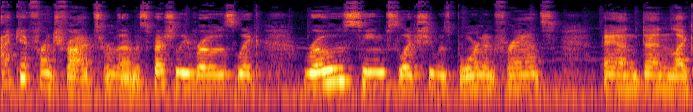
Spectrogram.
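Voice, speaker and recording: A young woman with a fairly low, dark-toned voice rambles playfully while doing her makeup in a dorm room. She's a beauty vlogger filming a casual get-ready-with-me video, and the recording sounds rough.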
